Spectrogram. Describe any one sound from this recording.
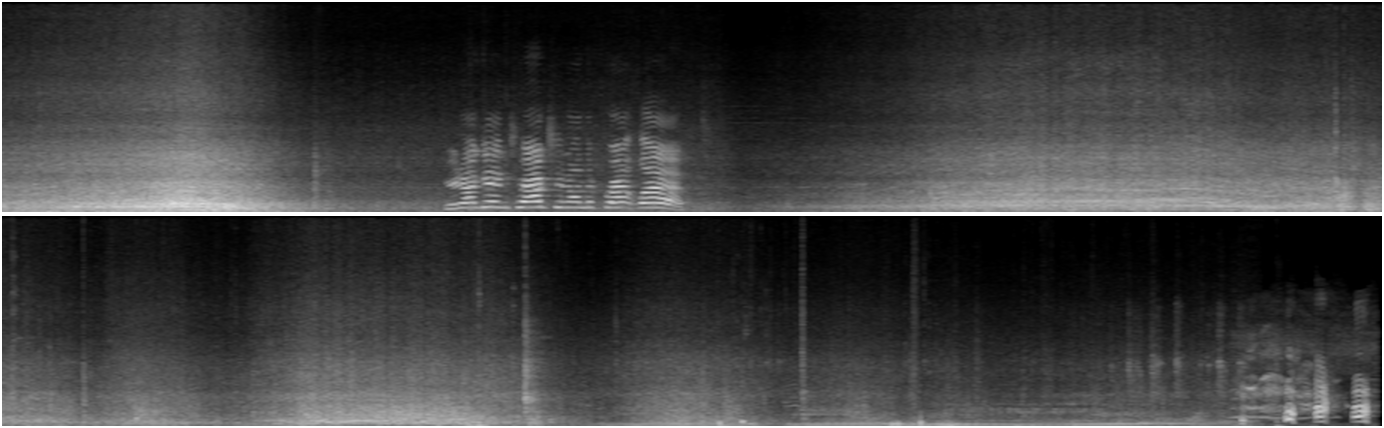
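A truck engine revs and labours.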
